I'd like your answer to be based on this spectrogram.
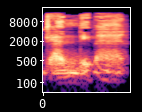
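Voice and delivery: low, slow, soft menace; hushed, slow monster reveal; villain voice. Acted. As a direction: draw the name out as a spooky villain. Introduces himself as villain.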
